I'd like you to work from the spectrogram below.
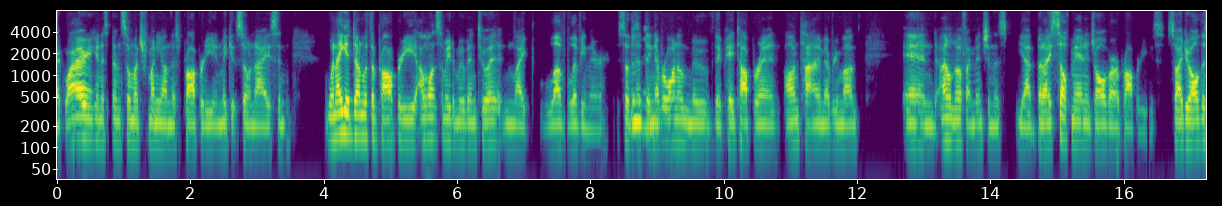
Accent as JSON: {"language": "English", "region": "Oregon", "country": "United States", "tie": "born or raised there", "moved": "yes", "lives_now": "California, United States", "said": "I grew up in Oregon"}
